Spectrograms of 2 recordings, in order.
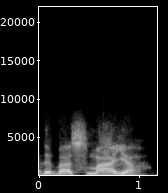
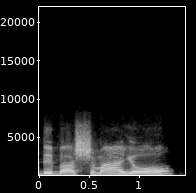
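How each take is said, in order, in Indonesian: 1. Ada bunyi 's' dan berakhir dengan 'a'. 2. Ada bunyi 'sh' dan berakhir dengan 'o'. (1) "Kalau Suryani Timur itu ... dibaca Debasmaya" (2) "versi Suryoyo bahasa Suryani Barat"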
